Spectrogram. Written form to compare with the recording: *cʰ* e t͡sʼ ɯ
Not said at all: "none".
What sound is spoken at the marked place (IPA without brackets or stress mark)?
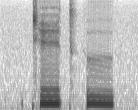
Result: cʰ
